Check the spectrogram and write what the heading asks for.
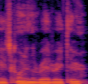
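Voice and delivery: hushed aside off-mic; whispering. Real, not acted. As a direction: whisper so the stream won't hear. Quiet mic-level aside on air.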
